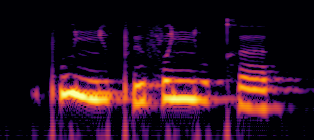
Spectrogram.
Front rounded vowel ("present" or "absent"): present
